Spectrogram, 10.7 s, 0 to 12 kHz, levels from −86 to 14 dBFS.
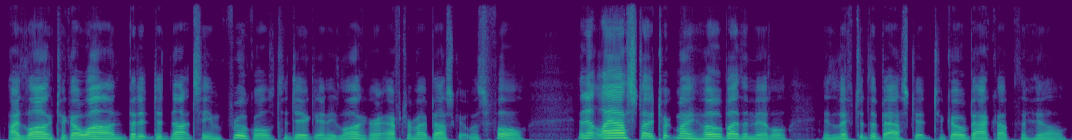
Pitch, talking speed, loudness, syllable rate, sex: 160 Hz, 225 wpm, -21 LUFS, 5.1 syllables/s, male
